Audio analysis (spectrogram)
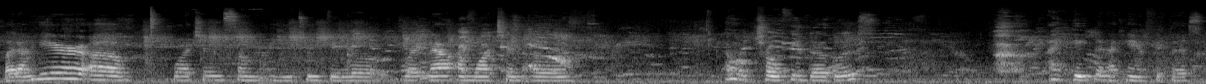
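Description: A woman in her thirties with a faint Jamaican accent, talking casually to her camera in a slow, relaxed, chatty way. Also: mid-range voice, roomy sound, crowd noise, rough recording. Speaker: vlogger. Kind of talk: casual vlog chat. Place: living room indoors, then a parked car.

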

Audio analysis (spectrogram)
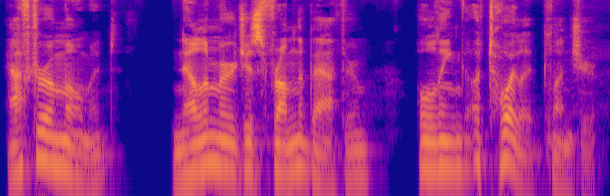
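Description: A man's voice: medium pitch, animated, normal speed. A man giving scripted narration, reading the stage directions of a play.

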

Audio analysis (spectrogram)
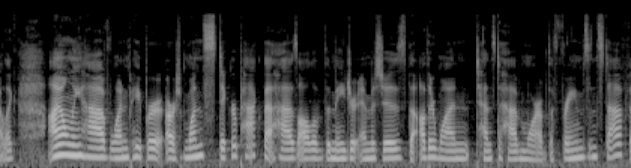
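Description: A woman narrating her cardmaking tutorial in a relaxed, chatty way with small fillers. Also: lowish voice, no echo. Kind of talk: voice-over craft tutorial narration.

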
